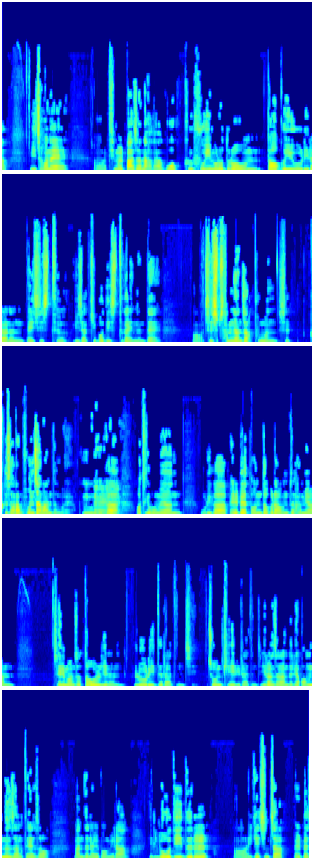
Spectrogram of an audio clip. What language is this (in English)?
Korean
